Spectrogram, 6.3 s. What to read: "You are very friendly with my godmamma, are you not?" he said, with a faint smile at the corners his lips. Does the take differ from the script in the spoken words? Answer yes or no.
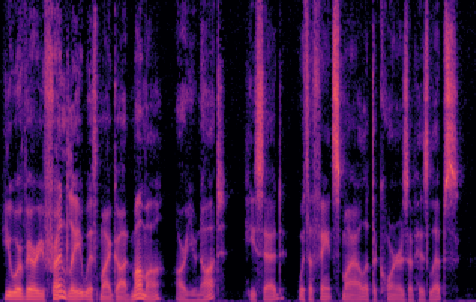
yes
